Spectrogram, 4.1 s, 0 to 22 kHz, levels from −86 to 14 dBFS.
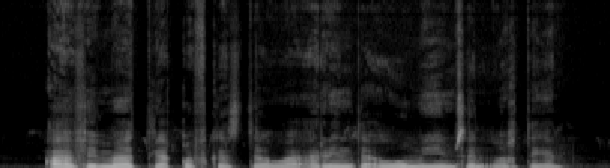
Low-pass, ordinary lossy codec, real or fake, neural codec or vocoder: none; none; real; none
